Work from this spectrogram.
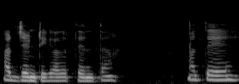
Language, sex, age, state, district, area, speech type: Kannada, female, 30-45, Karnataka, Chikkamagaluru, rural, spontaneous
